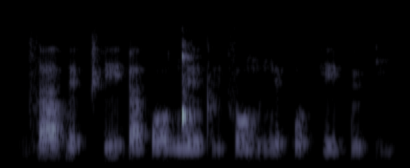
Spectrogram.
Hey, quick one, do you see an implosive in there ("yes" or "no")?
yes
